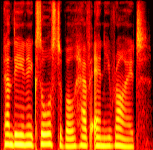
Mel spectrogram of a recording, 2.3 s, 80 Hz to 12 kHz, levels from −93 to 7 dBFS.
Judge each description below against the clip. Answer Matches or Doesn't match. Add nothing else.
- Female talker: Matches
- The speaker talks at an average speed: Matches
